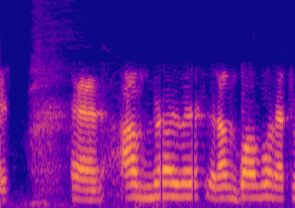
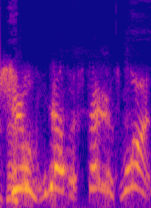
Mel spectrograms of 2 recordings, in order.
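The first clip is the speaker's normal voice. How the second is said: mock arena rallying call, much higher; Gladiator battle cry; 10 semitones higher than usual. Joking before walking into the arena, hammed-up Gladiator line. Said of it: "that scene in Gladiator".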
